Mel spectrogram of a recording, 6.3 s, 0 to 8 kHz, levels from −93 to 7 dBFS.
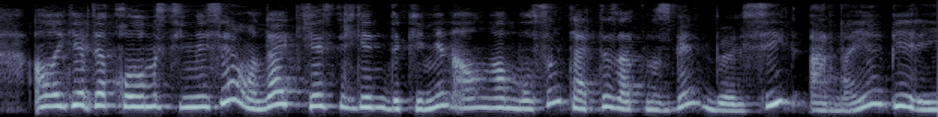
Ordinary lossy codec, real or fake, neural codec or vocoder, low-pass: none; fake; codec, 16 kHz, 4 kbps, FreqCodec, larger model; 7.2 kHz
